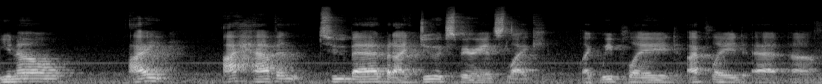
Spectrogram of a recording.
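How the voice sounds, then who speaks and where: A man speaks in a Texan accent at a very slow pace. Noticeable background noise is present. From Denton, Texas. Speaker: country singer-songwriter. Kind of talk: casual podcast interview answer.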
